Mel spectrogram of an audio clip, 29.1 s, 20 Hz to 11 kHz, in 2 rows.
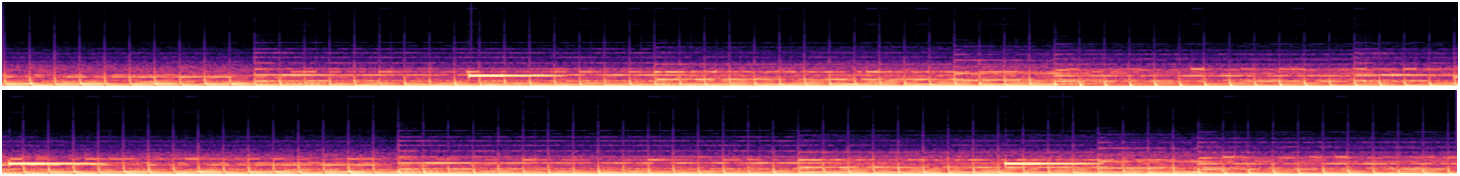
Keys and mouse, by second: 0.3 click, 0.4 z, 0.5 click, 1.5 KP_7, 1.7 z, 1.8 click, 4.7 z, 4.9-6.6 drag, 5.9 right click, 6.6 e, 6.8 z, 7.2 click, 7.9 a, 8.2 KP_3, 8.7 ctrl+z, 8.9 s, 9.6-10.7 drag, 10.0 a, 10.1 z, 10.8 right click, 10.9 click, 11.4 a, 11.5 click, 13.3-14.3 drag, 13.7 right click, 14.7 right click, 14.8 f, 14.9 a, 15.0 click, 19.2 click, 19.8-24.2 typing, 20.9-22.3 drag, 22.0 middle click, 22.3 right click, 22.8 click, 23.6 right click, 24.2 click, 24.4 right click, 26.9 KP_7, 27.2 z, 29.0 a.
